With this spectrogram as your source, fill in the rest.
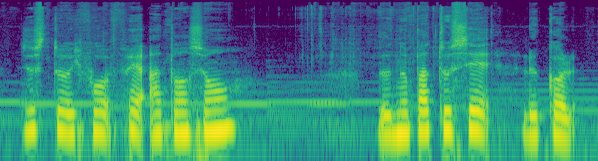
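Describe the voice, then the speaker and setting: Music plays in the background as a woman speaks very slowly in a fairly high voice. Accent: Japanese. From Japan. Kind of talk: craft tutorial talk to camera. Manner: casual, hesitant.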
